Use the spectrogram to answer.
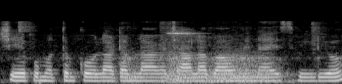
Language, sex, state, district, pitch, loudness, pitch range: Telugu, female, Andhra Pradesh, Chittoor, 170 Hz, -16 LUFS, 165-170 Hz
